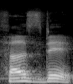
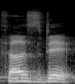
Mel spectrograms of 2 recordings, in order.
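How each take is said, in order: Both takes have the same delivery.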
